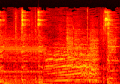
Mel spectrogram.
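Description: A cow moos: one long call that rises in pitch through the second half, over background music with a low bass line.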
